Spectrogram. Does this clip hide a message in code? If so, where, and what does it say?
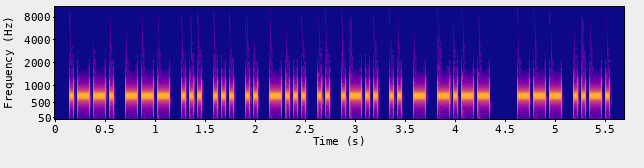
Yes: Morse code from 0.1 to 5.5 s, heard as a keyed tone, about 30 wpm, 700 Hz. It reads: POSSIBILITY OF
